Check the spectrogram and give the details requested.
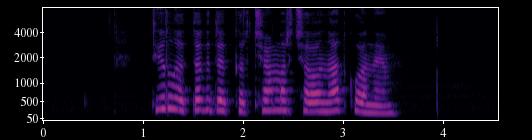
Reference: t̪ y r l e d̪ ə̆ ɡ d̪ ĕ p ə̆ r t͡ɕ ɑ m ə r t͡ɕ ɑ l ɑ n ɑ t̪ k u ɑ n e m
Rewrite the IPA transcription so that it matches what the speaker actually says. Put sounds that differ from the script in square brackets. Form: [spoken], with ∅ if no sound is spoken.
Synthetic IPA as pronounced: t̪ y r l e [t̪] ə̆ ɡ d̪ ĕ [k] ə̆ r t͡ɕ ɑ m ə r t͡ɕ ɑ l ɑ n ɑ t̪ k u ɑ n e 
